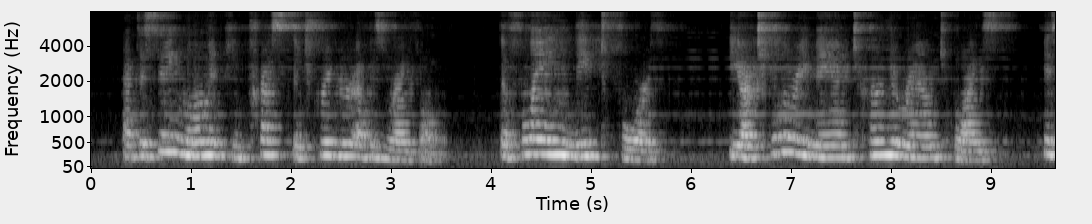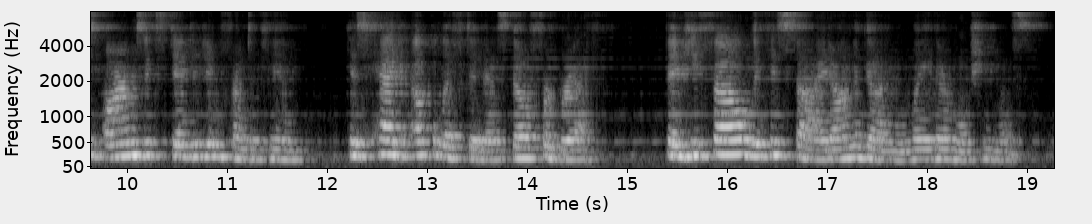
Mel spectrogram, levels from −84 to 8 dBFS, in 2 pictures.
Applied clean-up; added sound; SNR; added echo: neural separator model SepFormer DNS4.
